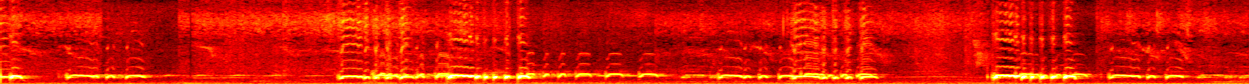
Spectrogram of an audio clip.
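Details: Local zebra dove in full voice, used as a lure to prompt other zebra doves to sing: bubbling, trilled coo phrases, each ending in a run of even staccato notes, with bursts returning about every two to three seconds.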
